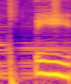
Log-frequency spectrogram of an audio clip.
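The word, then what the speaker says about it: ពីរ: ออก เสียง ว่า ฟรี ปี ตัว นี้ นะ คะ pro-e ปี มี low สะกด จะ ไม่ ออก เสียง ตัว ขอ ราคา ต่อ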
